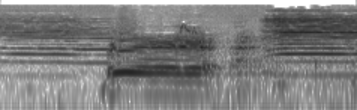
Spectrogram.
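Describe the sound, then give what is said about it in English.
Herdwick sheep, a hardy breed with thick gray wool, bleat loudly, a wavering, quavering cry that breaks off briefly and then comes again in a second long call. “The breed is also unique in that it's hefted to the land, meaning Herdwicks instinctively stay put wherever they're born and don't wander off like other sheep.”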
